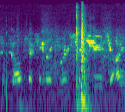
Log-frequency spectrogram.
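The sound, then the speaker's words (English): A mobile phone's interference cuts into the microphone as a couple of sharp, crackly bursts close together, briefly breaking through while comedians keep talking during a live conversation. “is that coming through the fire? Mic? What the? No, that's his phone.”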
